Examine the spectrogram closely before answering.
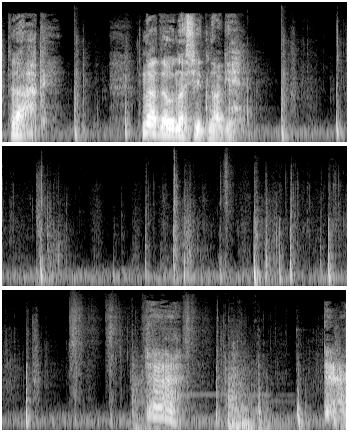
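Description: Footsteps crunch over loose debris at a walking pace.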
